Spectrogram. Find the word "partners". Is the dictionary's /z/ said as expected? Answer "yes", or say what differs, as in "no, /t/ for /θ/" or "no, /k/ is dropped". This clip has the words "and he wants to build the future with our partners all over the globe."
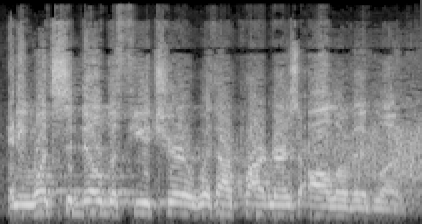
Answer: yes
